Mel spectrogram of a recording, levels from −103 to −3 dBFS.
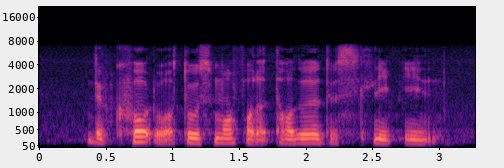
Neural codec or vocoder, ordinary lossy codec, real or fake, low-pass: codec, 16 kHz, 8 kbps, FunCodec, trained on Chinese and English, 25 frames a second; none; fake; 7.2 kHz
